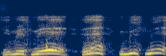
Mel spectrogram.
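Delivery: very high, angry taunt, spat out. Quoting a movie scene to friends, as Van Damme. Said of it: "He's so angry".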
